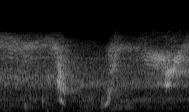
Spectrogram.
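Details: Baby monkey named Leo (Rainbow), hungry and begging its mother for milk: a few loud arched wailing cries rising and falling, about one per second, over a steady low background hum.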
